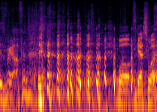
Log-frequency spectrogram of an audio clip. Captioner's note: both laugh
